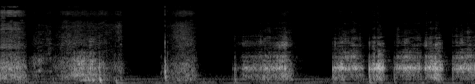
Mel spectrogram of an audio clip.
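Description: Fingertips and nails scratch and rub the top flaps of a medium brown corrugated cardboard box with a white label, hollow, its lid partly open. Short bursts of dry, papery rasping come in an uneven rhythm with brief pauses between them. The scratching turns louder and quicker toward the end.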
